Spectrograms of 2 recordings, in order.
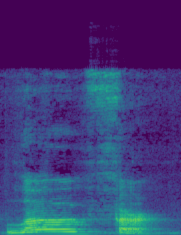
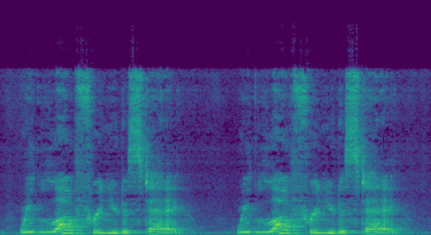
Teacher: Notice how that word for reduces to fur.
